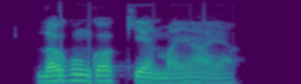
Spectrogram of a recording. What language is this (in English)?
Kalenjin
